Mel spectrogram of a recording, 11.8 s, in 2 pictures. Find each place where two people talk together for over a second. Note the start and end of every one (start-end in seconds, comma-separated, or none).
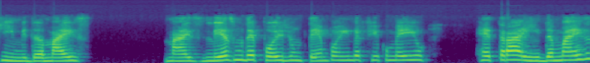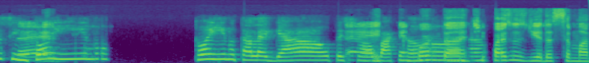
9.3-10.8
